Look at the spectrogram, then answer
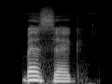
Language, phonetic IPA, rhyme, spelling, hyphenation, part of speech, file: Hungarian, [ˈbɛzːɛɡ], -ɛɡ, bezzeg, bez‧zeg, adverb, Hu-bezzeg.ogg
